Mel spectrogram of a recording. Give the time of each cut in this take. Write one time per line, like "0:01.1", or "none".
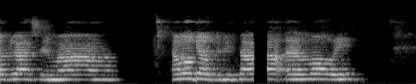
0:02.0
